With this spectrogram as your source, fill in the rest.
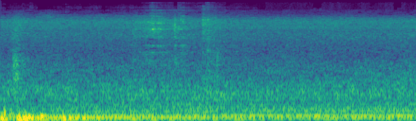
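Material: Nothing is struck.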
